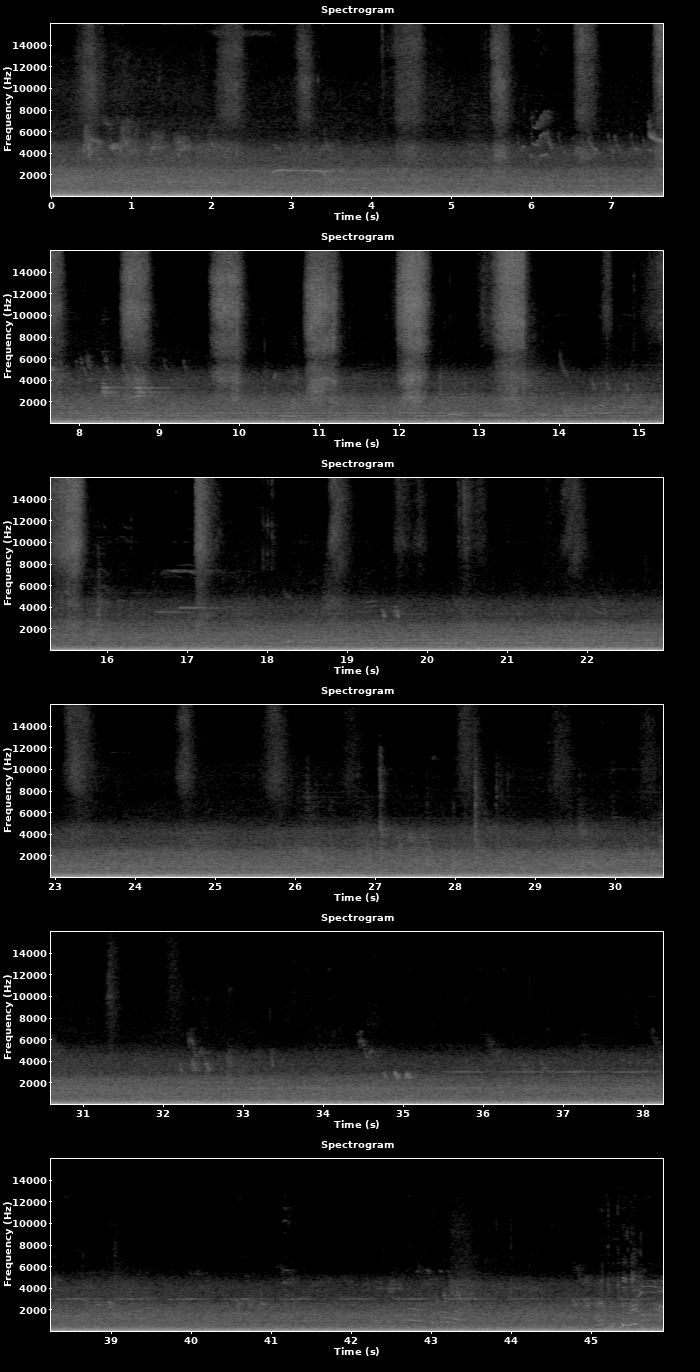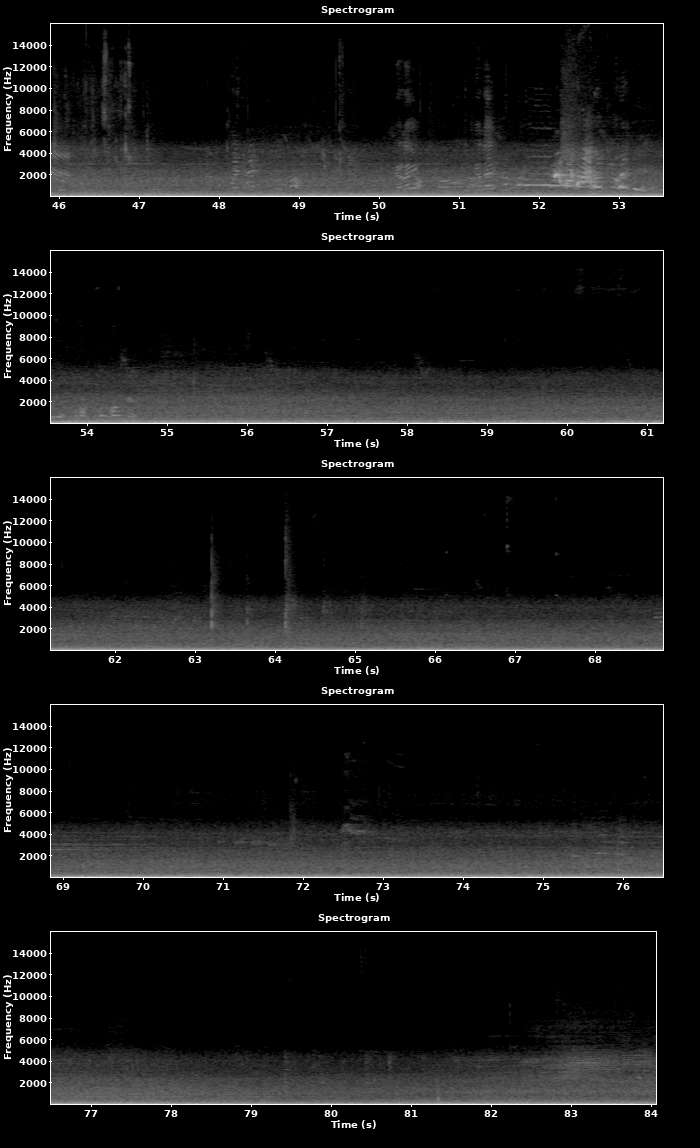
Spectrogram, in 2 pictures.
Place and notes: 中山區林森公園, Taipei City - soundwalk
Walking through the park from the corner, Traffic Sound, Walking towards the north direction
